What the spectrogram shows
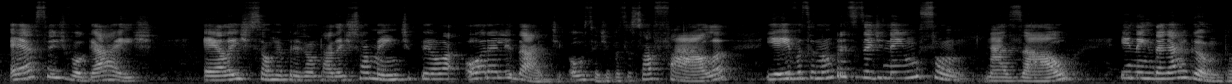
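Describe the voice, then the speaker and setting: A woman teaching a primary school lesson, speaking slowly and patiently and spelling out sounds for children to repeat. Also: a little high, a bit bright. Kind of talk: recorded lesson for young children. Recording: echoey room with faint noise.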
